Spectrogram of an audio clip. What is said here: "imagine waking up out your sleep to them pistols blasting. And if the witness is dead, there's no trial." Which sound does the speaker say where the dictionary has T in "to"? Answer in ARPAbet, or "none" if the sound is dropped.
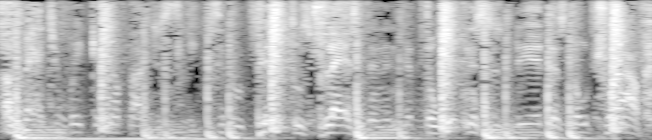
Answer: S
